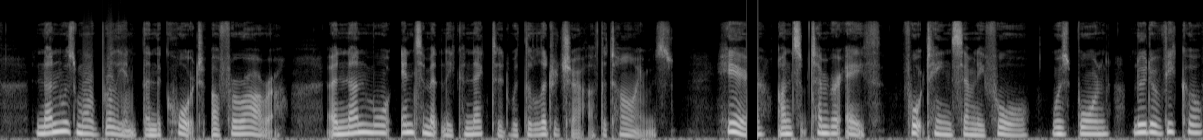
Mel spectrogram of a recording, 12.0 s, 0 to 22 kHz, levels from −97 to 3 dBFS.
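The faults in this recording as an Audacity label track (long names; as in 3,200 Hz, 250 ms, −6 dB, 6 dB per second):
0.810000	1.320000	clipping −23.5 dBFS
7.460000	7.570000	drop-out 112 ms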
